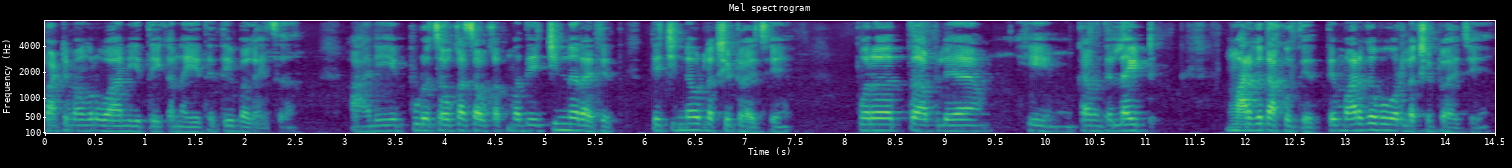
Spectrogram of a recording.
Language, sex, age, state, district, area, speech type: Marathi, male, 30-45, Maharashtra, Buldhana, rural, spontaneous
